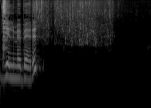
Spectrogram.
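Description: Water pours into a metal pan.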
